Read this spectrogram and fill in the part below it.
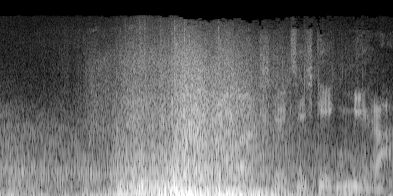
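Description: Footsteps crunch through dry grass and over rocky ground.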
